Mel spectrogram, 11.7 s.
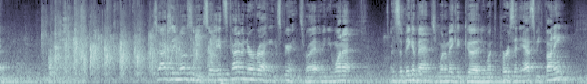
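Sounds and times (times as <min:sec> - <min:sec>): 
audience applause: 0:00.8 - 0:04.4
speech: 0:03.2 - 0:07.2, 0:07.8 - 0:11.5.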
